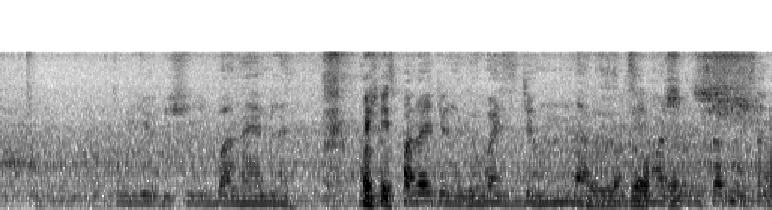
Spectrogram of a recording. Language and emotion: Russian, angry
